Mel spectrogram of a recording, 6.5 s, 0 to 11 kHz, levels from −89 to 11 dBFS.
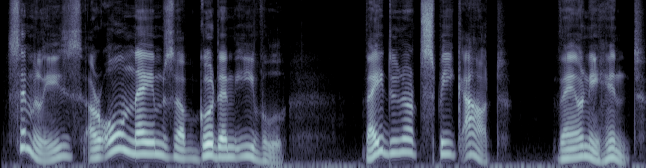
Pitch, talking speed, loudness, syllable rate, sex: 155 Hz, 150 wpm, -18 LUFS, 4.3 syllables/s, male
